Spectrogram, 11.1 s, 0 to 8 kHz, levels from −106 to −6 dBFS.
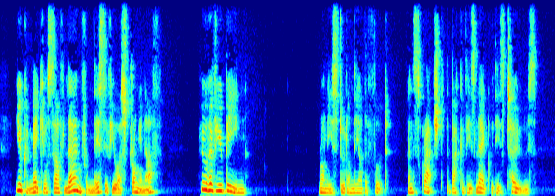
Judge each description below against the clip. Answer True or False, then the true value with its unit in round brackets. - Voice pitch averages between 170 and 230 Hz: True (185 Hz)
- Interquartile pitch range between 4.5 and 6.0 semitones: True (4.8 semitones)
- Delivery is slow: False (175 wpm)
